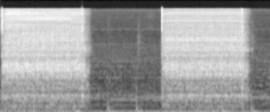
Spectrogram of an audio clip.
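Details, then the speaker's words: Arduino relay-controlled peristaltic water pump with a reverse polarity switch: the small motor runs in short on-off bursts with an even ticking whir, about three clicks a second; the switch stops or reverses it. Normal operation. "all right so we actually got this working if you put it in the middle switch here it's going to stop the motor from working and if you put it in this one it will turn the motor the other direction"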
